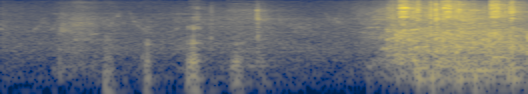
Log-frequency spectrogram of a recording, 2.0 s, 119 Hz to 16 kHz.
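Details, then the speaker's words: Gravely power brush sweeper, unrun 10 years, choked at half throttle: four quick recoil pulls with dull compression puffs, never catching, then a rough puffing rush from the exhaust, likely rust and junk; cranks without starting, carburetor bowl suspected clogged. "Puffing something out the exhaust like there must be rust in there and junk."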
